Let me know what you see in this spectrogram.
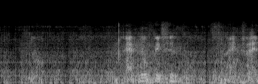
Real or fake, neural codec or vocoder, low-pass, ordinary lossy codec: fake; codec, 16 kHz, 4.8 kbps, FACodec; none; none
